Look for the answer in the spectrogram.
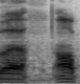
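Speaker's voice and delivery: ordinary talk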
